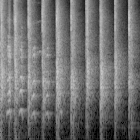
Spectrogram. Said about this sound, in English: Slide to the left. Slide to the right. Everybody clap their hands.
